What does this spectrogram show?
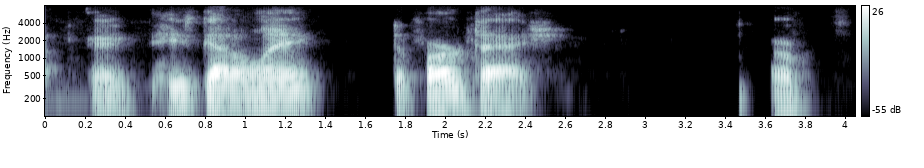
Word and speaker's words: Firtash: I've heard it pronounced so many different ways. It depends on whether you're watching CNN or MSNBC. Is they said it was Firtash, so that's what I always say.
